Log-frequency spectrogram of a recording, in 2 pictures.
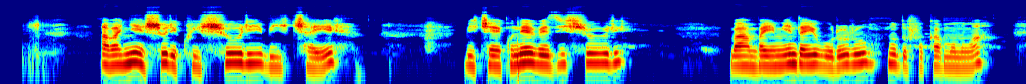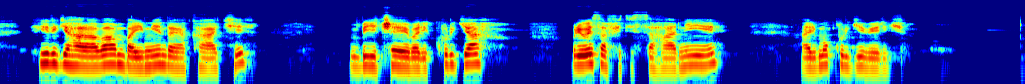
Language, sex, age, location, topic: Kinyarwanda, female, 36-49, Kigali, health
